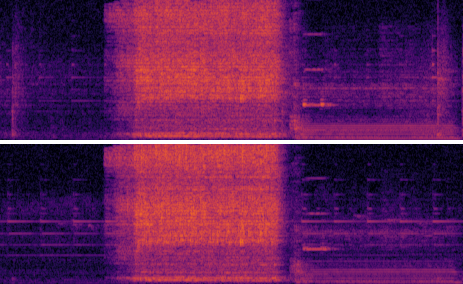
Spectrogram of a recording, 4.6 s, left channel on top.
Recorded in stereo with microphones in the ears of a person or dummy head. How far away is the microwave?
About 1.5 m.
